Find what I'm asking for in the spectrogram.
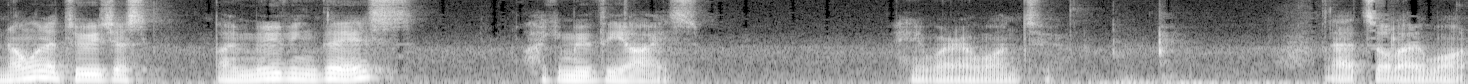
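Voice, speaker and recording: Quiet speech moves at a fairly quick pace, broken by long, frequent pauses. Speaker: animation tutorial creator. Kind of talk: tutorial. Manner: quiet, unrehearsed; halting, thinking aloud.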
